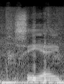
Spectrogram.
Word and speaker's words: Crochet: And that is Carlos Carrasco versus Garrett Crochet, spelled like it sounds. Crochet, just like you're doing needlework.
